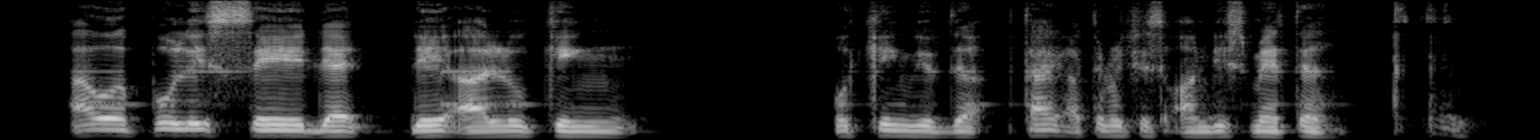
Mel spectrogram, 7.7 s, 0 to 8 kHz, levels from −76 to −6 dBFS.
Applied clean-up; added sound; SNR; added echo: neural mask model DeepFilterNet 3.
